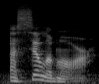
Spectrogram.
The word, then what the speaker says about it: Asilomar: and that's in California let's see how to pronounce it again I already forgot Asilomar and that means refuge ok so that's what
